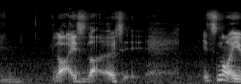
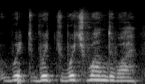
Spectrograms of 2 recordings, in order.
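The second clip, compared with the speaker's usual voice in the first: higher, louder flustered stammer; flustered questioning; 9 semitones higher, 7 dB louder than usual. Acted. Rachel asks Antiveran which one to tend, flustered. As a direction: stumble over the question in a raised voice.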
